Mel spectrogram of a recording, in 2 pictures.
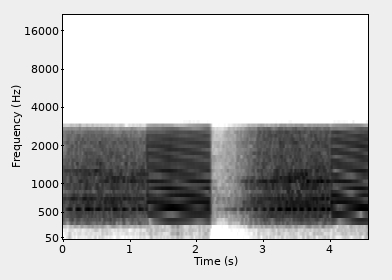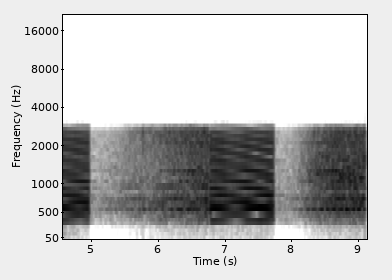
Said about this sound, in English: So that's weird, right? Yeah. It's like really, it sounds like doomsday-ish. So it's just beeping. Yeah. It's almost like an alarm of some type.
